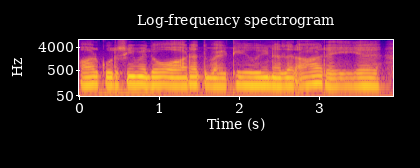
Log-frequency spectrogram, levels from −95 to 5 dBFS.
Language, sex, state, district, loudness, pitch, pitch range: Hindi, male, Jharkhand, Ranchi, -12 LUFS, 130 Hz, 125-135 Hz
